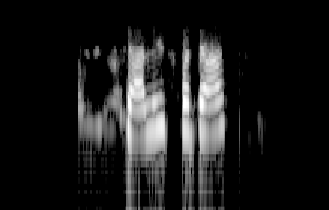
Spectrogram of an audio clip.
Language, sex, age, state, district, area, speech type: Maithili, female, 45-60, Bihar, Araria, rural, conversation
